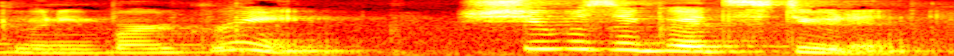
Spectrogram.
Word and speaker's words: Greene: My name is Gooney Bird Greene. That's Green with a silent E at the end.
